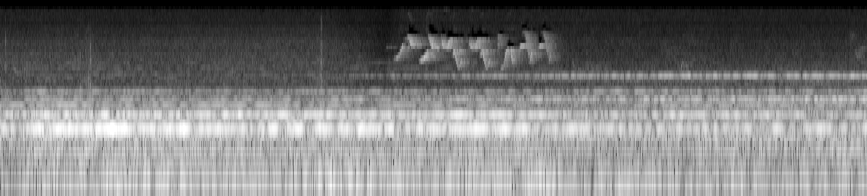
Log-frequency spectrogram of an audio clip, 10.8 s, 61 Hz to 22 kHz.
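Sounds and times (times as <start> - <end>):
low hum: 0.0 - 10.8
male Indigo Bunting song: 4.4 - 10.8.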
